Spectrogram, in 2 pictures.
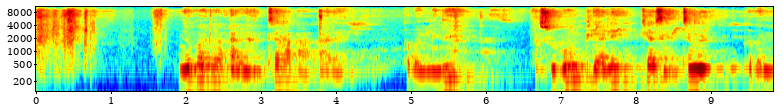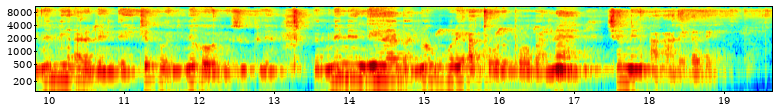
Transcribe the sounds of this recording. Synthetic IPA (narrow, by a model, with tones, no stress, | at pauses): ɲʊ˦ba˦la˦ʔa˨la˨ntʰa˦a˨ɾɪ˨ | ka˨ba˨mi˨ne˦ | a˨su˨bʊ˦mpʰɪ˨ɛ˨lɪ˦t͡ʃɛ˦sɪ˨n˨tɪ˦ŋɛ˦kʰa˨ba˨mi˨ne˦mi˦ŋʔa˨ɾɪ˨dɪ˨ndɪ˨nt͡ʃɛ˦kʰa˨ba˨ni˨ne˦ɦɔ˨jo˨zu˦pi˦la˦ | b̥a˨mi˨ne˦mɪ˦ŋdɪ˦ha˦ba˨nɔ˦wʊ˦ɾɪ˦ʔa˨tʰʊ˨ɣʊ˨ɾɪ˨pʰɔ˨ba˨na˦˨t͡ʃɛ˦mɪ˦ŋa˨ʔa˨ɾɪ˨ʔa˨bɛ˨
